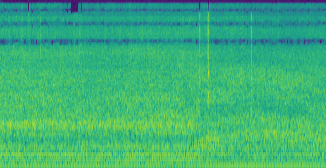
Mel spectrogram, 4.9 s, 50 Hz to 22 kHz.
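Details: Honda HRN216VKA lawn mower running on TruFuel until it runs dry for winterizing: a steady, even drone at constant speed with no surging, knocking or misfires, so the engine is running normally.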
